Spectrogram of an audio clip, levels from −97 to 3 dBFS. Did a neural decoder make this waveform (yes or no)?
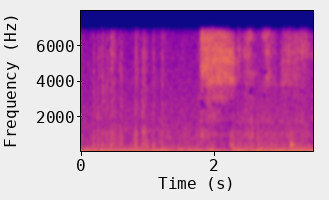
no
